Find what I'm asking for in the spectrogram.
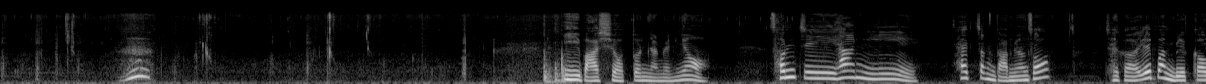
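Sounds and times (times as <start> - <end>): wet chewing: 0.0 - 5.0
person humming: 1.2 - 1.6.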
